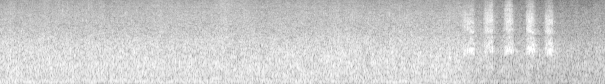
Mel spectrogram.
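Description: Steady hiss of outdoor forest ambience. Near the end a bird gives a quick run of about five short, harsh high notes.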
